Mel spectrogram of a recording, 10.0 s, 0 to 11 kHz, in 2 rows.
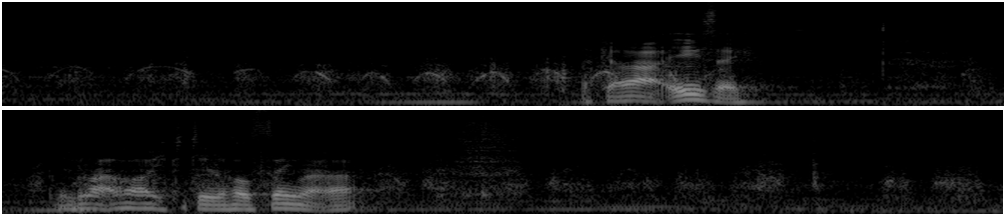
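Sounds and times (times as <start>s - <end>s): brush handle squeaking on canvas: 0.0s - 10.0s.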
